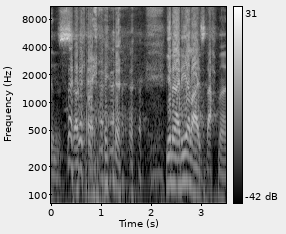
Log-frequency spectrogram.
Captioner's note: group laughing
